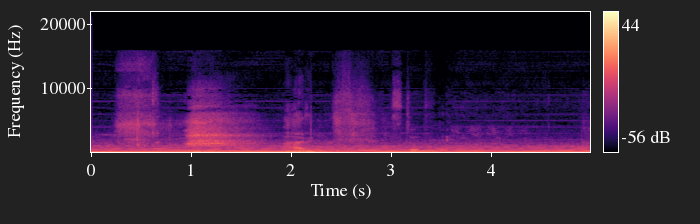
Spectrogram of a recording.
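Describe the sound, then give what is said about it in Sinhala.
Deep, forceful breaths are drawn during a guided breathing exercise, a few loud airy rushes rising over a steady droning tone. “හයියෙන් හුස්ම ගන්න.”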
